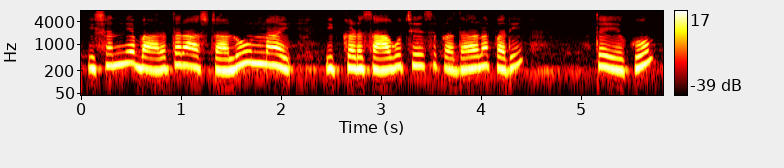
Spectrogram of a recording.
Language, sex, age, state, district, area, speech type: Telugu, female, 18-30, Telangana, Hyderabad, urban, spontaneous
